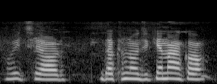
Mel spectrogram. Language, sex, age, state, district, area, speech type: Maithili, female, 18-30, Bihar, Darbhanga, rural, spontaneous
